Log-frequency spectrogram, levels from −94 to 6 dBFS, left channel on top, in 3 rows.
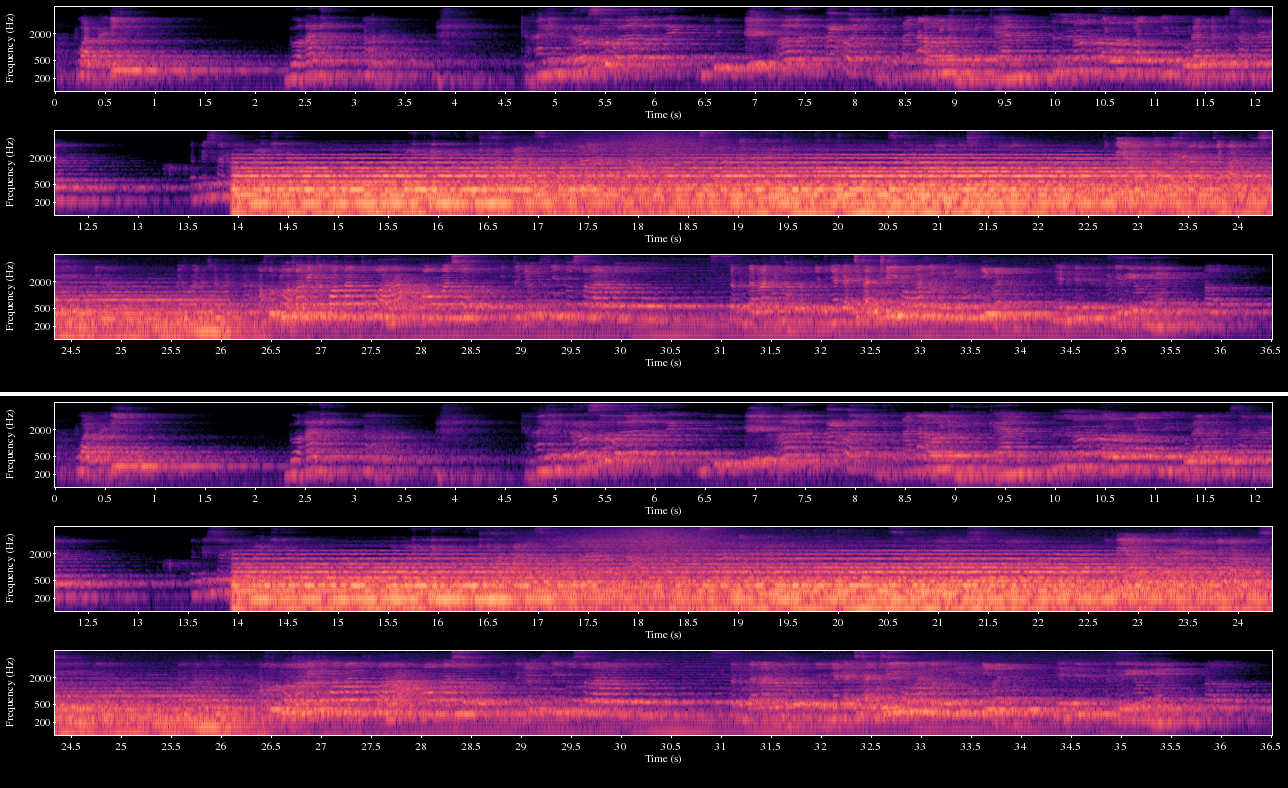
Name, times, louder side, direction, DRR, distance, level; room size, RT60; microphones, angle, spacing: voice 1, 0.2-0.7 3.1-3.3 4.7-5.2 6.6-7.2 8.6-9.1 9.9-12.3 13.6-14.1 20.7-21.9 22.7-25.1 25.6-30.4 31.1-33.9 34.3-35.1 35.8-36.0, left 1 dB, 35° left, -1 dB, 3.7 m, -29 dB
voice 2, 2.3-2.8 3.8-4.1 4.8-6.5 7.1-9.7 10.2-10.9 13.2-13.3 14.0-14.6 15.5-19.9 23.2-23.6 29.0-29.1 31.5-31.8 34.8-35.5, left 1 dB, ahead, -2 dB, 1.0 m, -36 dB
sound 1, 13.9-26.1, left 2 dB, 15° left, 0.5 m, -18 dB
sound 2, 16.7-35.2, equal, 50° right, 1.7 m, -38 dB
12.5 x 8.8 x 8.3 m, 2.6 s
head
